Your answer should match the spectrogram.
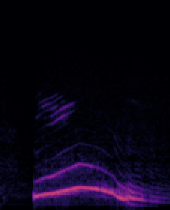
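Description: A man's voice imitating the Doppler shift of a passing train: one sustained vocal note, starting about half a second in, that rises a little in pitch and then falls steeply, the pitch going up as the train approaches and down as it moves away.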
